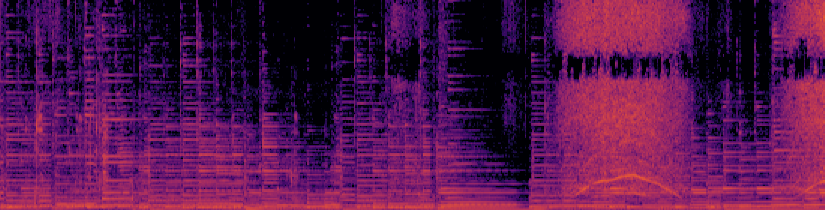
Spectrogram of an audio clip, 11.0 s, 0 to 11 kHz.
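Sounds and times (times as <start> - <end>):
high gliding tone: 7.4 - 9.2, 10.4 - 11.0.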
